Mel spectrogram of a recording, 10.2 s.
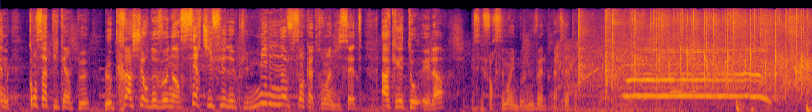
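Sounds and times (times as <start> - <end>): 
speech: 0.0 - 8.0
audience applause: 7.4 - 10.1.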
